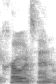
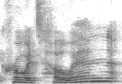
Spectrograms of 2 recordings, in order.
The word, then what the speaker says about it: Croatan: from croato I don't I don't ever say Croatan right I always want to say Croatoan because I've heard it that way in the past so I'm sure I say it wrong but um great to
